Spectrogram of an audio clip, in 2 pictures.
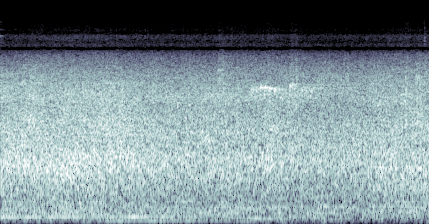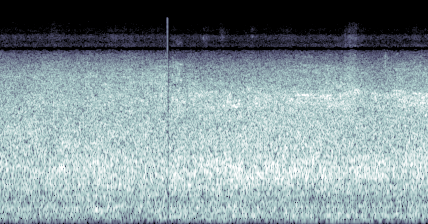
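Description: Steady road traffic noise, with a low engine hum in the first few seconds.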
